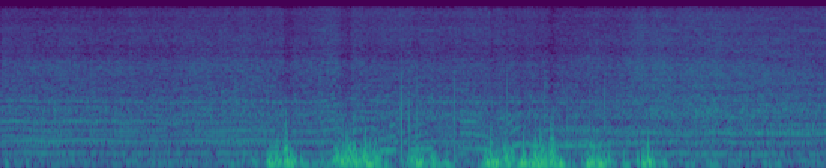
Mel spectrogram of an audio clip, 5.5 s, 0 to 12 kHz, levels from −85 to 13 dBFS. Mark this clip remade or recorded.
remade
